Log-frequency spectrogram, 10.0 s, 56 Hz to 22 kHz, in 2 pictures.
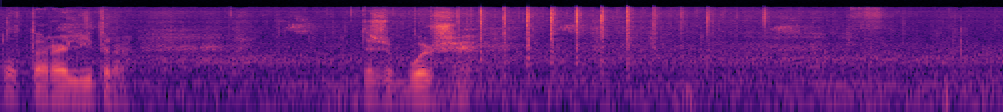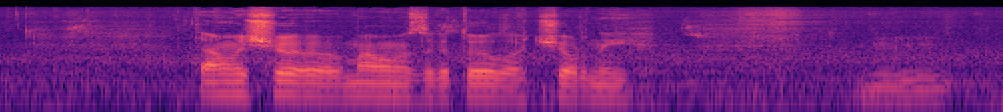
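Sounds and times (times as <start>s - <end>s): pigeons cooing: 2.2s - 4.3s.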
